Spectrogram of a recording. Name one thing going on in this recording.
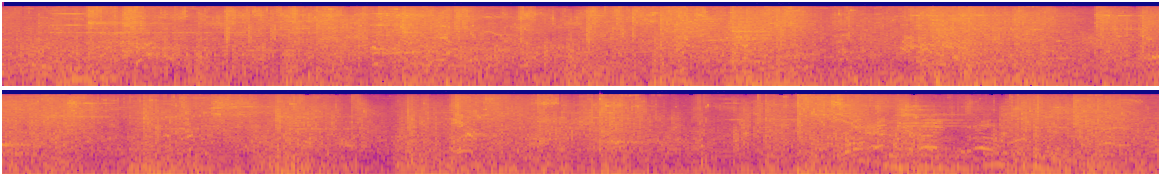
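Spell blasts and hits crackle and boom in a busy fight.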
